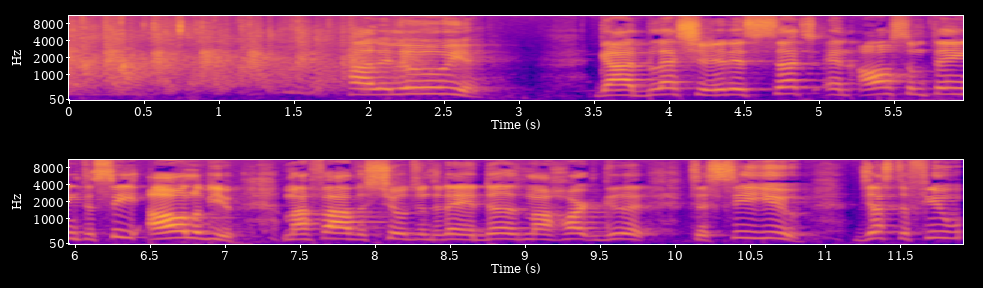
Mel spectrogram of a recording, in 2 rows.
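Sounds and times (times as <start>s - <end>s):
audience clapping hands: 0.0s - 2.6s
speech: 1.9s - 2.9s, 3.6s - 11.9s.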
